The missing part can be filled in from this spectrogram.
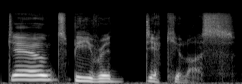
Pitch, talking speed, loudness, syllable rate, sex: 155 Hz, 75 wpm, -15 LUFS, 2.6 syllables/s, male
